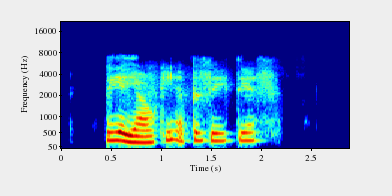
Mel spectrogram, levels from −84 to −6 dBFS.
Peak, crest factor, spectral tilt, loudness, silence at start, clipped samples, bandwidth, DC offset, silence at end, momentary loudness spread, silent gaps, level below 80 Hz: 0 dBFS; 18 dB; -7 dB/octave; -16 LUFS; 0.45 s; under 0.1%; 7.6 kHz; under 0.1%; 0.8 s; 12 LU; none; -60 dBFS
